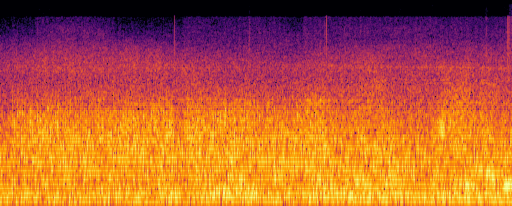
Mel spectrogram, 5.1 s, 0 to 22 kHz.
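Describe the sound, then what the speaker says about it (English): Qatar Executive business jet taking off at LAX, a loud sustained broadband engine roar with wind buffeting, steady throughout without clear voices. "we got the Qatar executive taking off 25 left"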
